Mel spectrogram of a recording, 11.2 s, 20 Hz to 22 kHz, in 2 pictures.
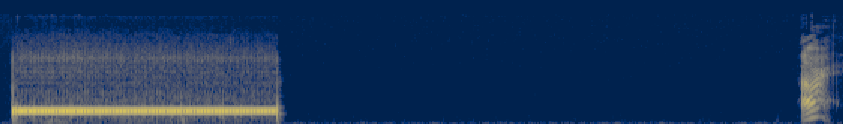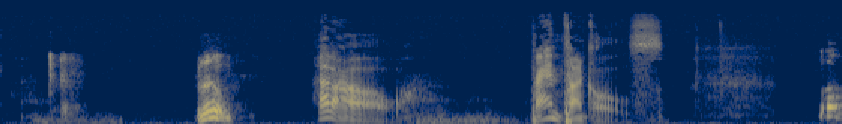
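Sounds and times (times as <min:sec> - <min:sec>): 
telephone ring tone from a call to another line: 0:00.1 - 0:01.9
speech: 0:07.0 - 0:08.3, 0:09.2 - 0:10.1.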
